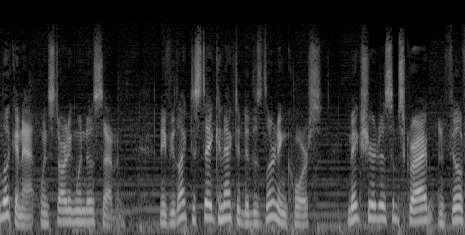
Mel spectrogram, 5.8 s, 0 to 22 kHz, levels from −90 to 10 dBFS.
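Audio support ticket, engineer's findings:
Nothing to flag here, no faults turned up anywhere in the recording on my listen.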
